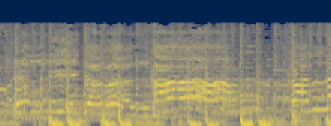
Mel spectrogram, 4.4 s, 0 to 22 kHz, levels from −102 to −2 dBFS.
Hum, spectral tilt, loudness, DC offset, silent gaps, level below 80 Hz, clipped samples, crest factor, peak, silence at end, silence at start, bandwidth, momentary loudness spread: none; -4 dB/octave; -16 LUFS; under 0.1%; none; -24 dBFS; under 0.1%; 12 dB; -2 dBFS; 0 s; 0 s; 11.5 kHz; 8 LU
